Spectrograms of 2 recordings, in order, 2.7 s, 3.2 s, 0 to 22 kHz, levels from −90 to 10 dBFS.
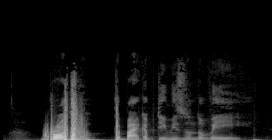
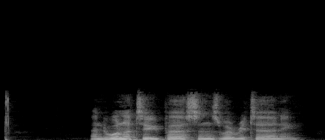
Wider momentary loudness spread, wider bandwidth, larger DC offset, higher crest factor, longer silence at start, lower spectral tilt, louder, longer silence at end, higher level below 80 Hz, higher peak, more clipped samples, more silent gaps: first, 23 LU vs 11 LU; first, 11 kHz vs 7.8 kHz; neither; about the same, 20 dB vs 18 dB; first, 0.45 s vs 0.05 s; about the same, -6 dB/octave vs -6 dB/octave; first, -19 LUFS vs -27 LUFS; second, 0.15 s vs 0.3 s; first, -30 dBFS vs -64 dBFS; first, 0 dBFS vs -10 dBFS; neither; neither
